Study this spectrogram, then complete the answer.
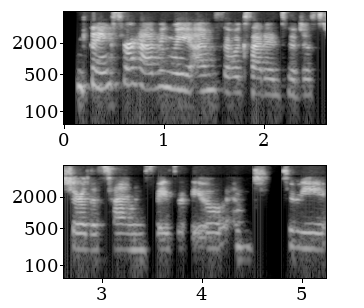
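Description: Fairly high-pitched female speech, an ordinary speaking voice, at a moderate pace and with ordinary pitch variation. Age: 40s. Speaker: mindset and business coach. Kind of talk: casual interview chat.

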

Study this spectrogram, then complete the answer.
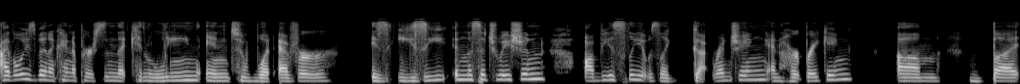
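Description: A woman with an ordinary speaking voice and fairly low pitch talks at a moderate pace with ordinary pitch variation. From California. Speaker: death coach. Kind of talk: interview.

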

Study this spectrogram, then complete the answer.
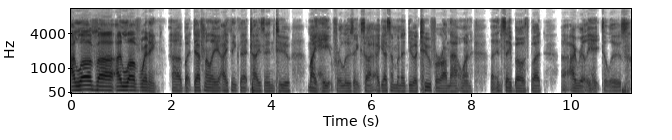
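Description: A man with a Midwestern American accent, medium pitch and ordinary pitch variation. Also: moderate pace. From Indianapolis, Indiana, US Midwest. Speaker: sales account executive. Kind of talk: interview.

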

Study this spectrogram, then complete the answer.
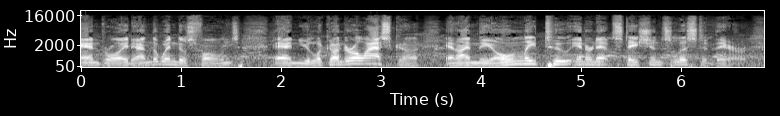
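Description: Lively intonation runs through a man's speech in an American accent. Noticeable background noise sits behind him. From northeastern US, near Philadelphia. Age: 60s. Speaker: radio broadcaster and military veteran. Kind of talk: interview. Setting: expo floor.

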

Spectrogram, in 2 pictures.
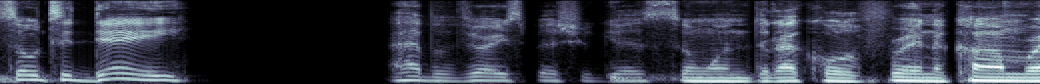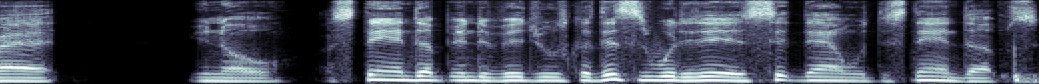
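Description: An unremarkable speaking voice moves at a moderate pace with fairly even intonation but big swings in loudness, recorded very cleanly with a silent background and a dry, close sound with no echo. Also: man, medium pitch for a man. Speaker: podcast co-host. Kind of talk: casual chat.

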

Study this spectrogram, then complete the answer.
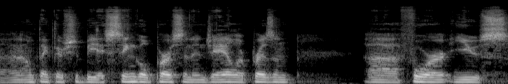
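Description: A man speaks at a fairly slow pace in a fairly low, somewhat breathy voice with monotone, flat intonation, on a very clean recording with a silent background. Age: 50s. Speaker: veteran, author and documentary director. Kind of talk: interview. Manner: halting.

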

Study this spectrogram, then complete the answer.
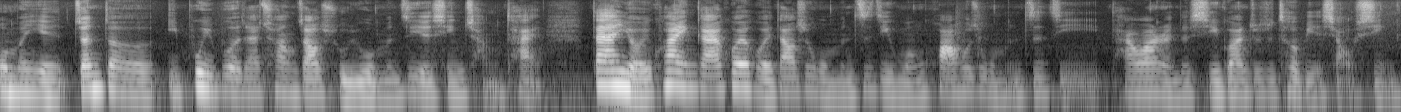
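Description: Talking at a fairly quick pace with hardly any pauses, a woman uses a very deep, low voice with ordinary pitch variation and big swings in loudness. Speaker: podcast co-host. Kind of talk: casual chat.

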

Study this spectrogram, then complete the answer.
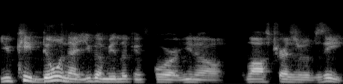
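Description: In a normal speaking voice, a man speaks at a fairly quick pace and medium pitch with fairly even intonation. The sound is dry and close, with no echo. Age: 30s. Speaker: podcast guest. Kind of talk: casual chat.

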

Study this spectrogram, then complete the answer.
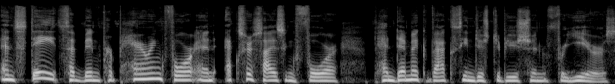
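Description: Somewhat breathy and dark, mellow in tone, a woman talks at a moderate pace with ordinary pitch variation and very even loudness, the sound dry and close with no echo in a very clean recording with a silent background. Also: medium pitch for a woman. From US Northeast, Philadelphia. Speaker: public health official. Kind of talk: interview.

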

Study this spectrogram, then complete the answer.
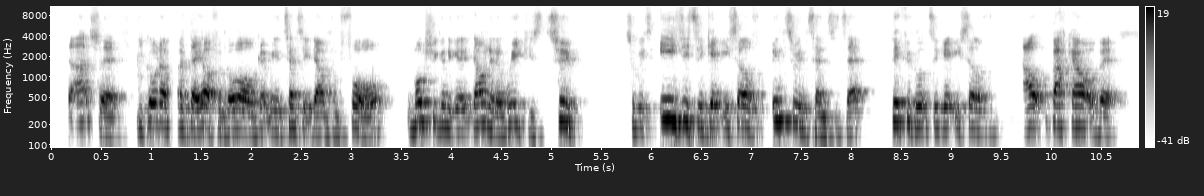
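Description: A man with a Mancunian accent, animated in tone, at a very fast pace. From Manchester, England. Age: 40s. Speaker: motivational business speaker. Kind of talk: interview.

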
